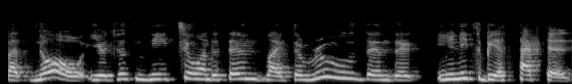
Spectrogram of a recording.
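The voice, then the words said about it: Non-native English accent. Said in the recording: “my English skills and my accent”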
